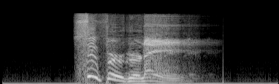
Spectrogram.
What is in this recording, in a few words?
narrator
